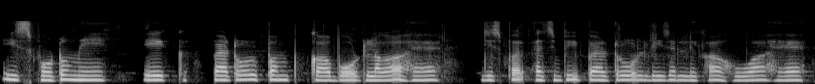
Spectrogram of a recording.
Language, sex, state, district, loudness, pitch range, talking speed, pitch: Hindi, female, Uttar Pradesh, Shamli, -19 LUFS, 195-205 Hz, 130 wpm, 200 Hz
